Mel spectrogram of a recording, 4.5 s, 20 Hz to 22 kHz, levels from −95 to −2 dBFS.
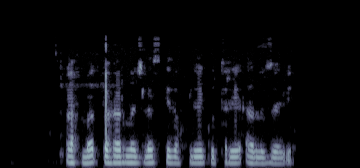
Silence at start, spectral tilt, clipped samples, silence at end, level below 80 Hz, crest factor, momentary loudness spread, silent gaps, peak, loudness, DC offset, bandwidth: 0.85 s; -6 dB/octave; under 0.1%; 0.85 s; -84 dBFS; 32 dB; 10 LU; 2.01-2.06 s; -6 dBFS; -37 LUFS; under 0.1%; 9 kHz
